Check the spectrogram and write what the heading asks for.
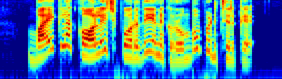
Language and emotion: Tamil, happy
